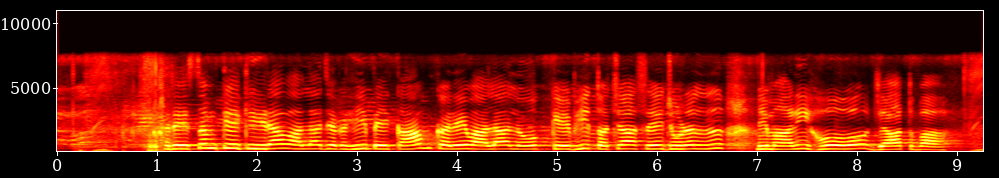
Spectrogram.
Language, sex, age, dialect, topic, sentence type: Bhojpuri, female, 18-24, Western, agriculture, statement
